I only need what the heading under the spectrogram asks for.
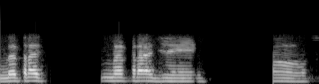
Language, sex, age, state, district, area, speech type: Marathi, male, 30-45, Maharashtra, Osmanabad, rural, conversation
